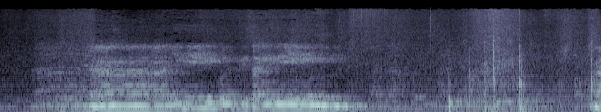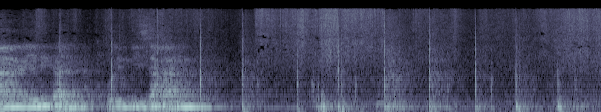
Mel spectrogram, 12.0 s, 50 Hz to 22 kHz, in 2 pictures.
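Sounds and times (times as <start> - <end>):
knife chopping on plastic board: 4.9 - 12.0.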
